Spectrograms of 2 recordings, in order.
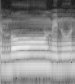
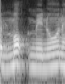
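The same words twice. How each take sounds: First: मोमिनून with the long o voiced from the waw; wrong reading. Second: मुमिनून said with a short u, reading the hamza; मुमिनून, mu not mo; correct reading. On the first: Teacher demonstrating the wrong मोमिनून to avoid. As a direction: show the mistake: मोमिनून with a drawn o. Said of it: "मोमिनून नहीं करना". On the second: Teacher reading मुमिनून correctly to Qaida learners. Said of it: "Hamza को ही पढ़ना है". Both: Shown as a demonstration.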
